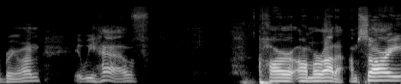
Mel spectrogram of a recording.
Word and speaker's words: HorrorAmorata: Did you say the H? I did. I said HorrorAmorata. I usually New Yorkers don't pronounce H's or certain words, so I said it.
